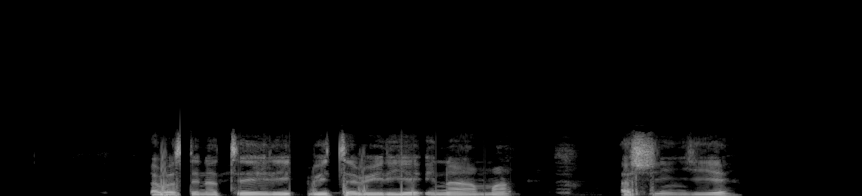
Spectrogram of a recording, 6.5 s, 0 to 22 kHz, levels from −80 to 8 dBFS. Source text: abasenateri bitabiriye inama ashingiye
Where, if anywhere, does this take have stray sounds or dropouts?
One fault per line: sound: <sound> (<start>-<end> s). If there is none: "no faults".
sound: dropout (1.4-1.4 s)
